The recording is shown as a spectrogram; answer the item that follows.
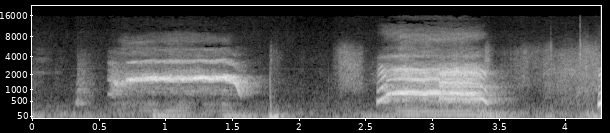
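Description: A child's voice singing two long, high-pitched wordless notes, about a second each, the first higher than the second.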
